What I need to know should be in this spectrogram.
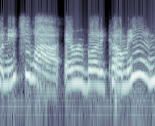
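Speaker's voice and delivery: booming, very loud put-on Southern American accent. Telling a story, the narrator voices a teacher's line: put-on southern accent. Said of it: "Konnichiwa in a southern accent".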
